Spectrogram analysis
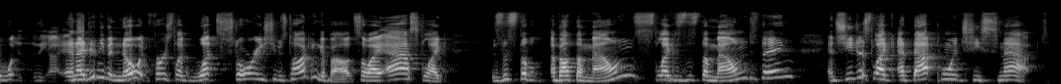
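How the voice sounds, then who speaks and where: A man telling a crude, rambling comic story on a casual podcast, acting out what was said. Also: sits high. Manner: rambling, crude, animated storytelling with acted-out quotes. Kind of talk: casual comedic anecdote.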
